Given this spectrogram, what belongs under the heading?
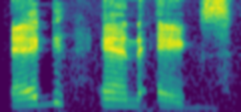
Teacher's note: and eggs with the with a z at the end uh that s is going to be a voiced s sound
